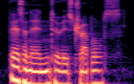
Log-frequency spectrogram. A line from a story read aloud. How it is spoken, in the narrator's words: sad Mother sighed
